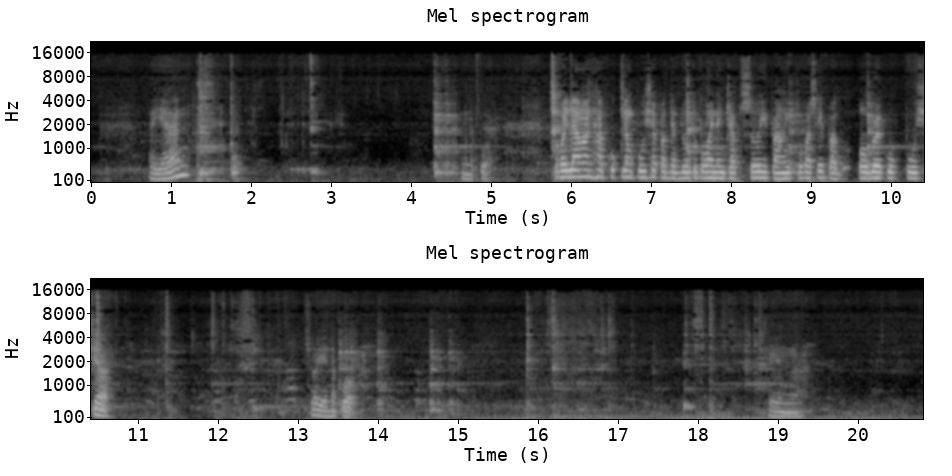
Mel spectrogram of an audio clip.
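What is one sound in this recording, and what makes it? A metal strainer swishes and scoops through water in a pot.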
